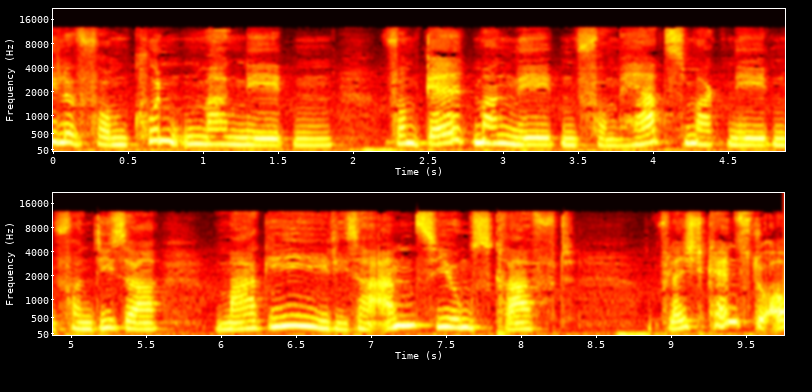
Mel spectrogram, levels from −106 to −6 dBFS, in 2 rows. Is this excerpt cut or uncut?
cut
